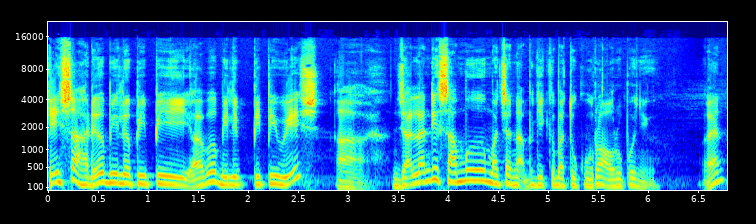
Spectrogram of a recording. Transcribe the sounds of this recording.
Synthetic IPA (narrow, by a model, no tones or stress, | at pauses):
kesaɦdəbiləpipiapəbiləpipiwet͡ʃʔa̰d͡ʒalandiəsamə̃mãt͡ʃamna̰ʔpəɡikəbat̪ukuɾawɾupəɲə̰ | kan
